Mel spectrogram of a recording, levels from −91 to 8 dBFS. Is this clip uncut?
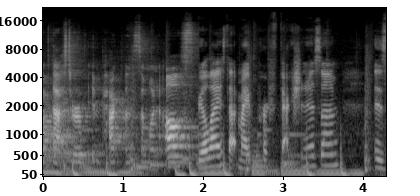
no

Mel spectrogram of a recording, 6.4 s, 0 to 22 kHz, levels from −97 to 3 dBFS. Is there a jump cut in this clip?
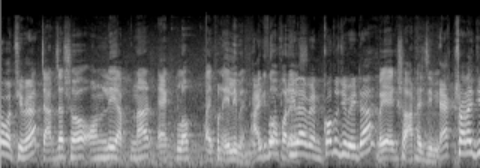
yes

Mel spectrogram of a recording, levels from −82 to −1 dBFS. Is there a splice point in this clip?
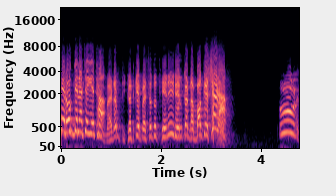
no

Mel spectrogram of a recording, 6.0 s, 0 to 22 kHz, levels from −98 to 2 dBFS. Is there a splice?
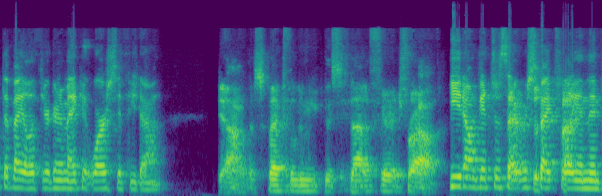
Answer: no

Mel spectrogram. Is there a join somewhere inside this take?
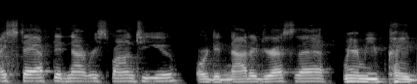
yes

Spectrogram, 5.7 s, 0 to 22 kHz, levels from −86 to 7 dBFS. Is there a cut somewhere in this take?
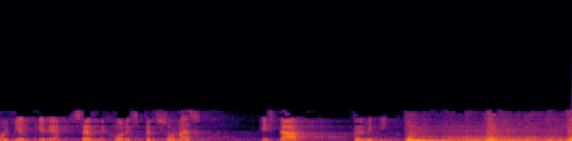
yes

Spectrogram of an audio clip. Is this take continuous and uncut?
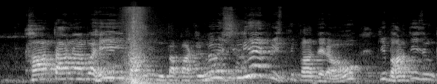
no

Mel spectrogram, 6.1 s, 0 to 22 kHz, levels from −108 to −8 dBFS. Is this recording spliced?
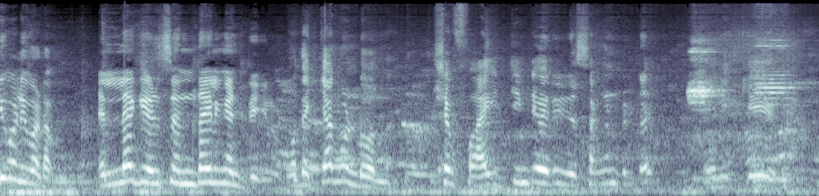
yes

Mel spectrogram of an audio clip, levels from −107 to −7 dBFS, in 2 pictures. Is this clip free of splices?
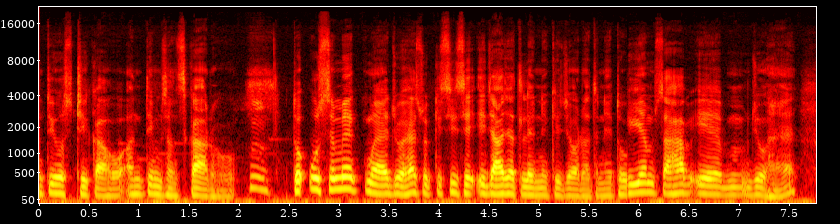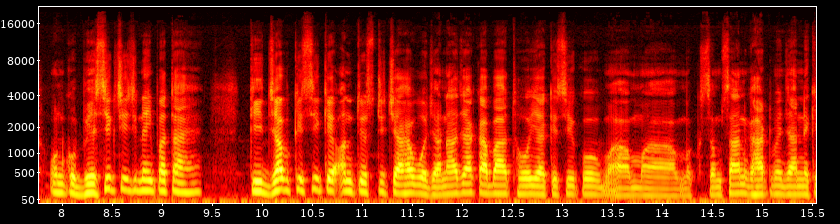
no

